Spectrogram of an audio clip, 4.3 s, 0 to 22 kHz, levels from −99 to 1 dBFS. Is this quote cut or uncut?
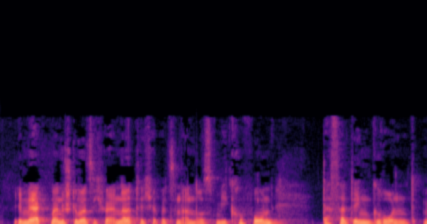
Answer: uncut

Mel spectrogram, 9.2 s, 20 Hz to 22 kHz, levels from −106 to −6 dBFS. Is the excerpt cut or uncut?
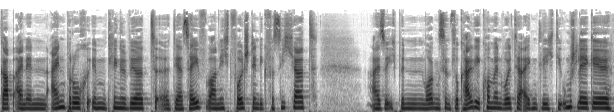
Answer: uncut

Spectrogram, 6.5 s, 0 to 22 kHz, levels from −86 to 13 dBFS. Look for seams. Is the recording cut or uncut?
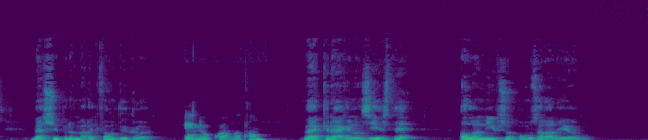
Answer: uncut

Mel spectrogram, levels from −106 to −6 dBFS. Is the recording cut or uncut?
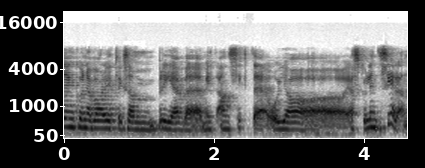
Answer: uncut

